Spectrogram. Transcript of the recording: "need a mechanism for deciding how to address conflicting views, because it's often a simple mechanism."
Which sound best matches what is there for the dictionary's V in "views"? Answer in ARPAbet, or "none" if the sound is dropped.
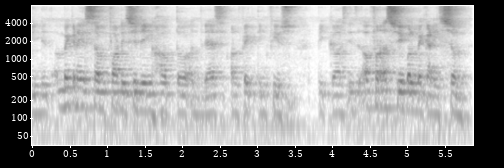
F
